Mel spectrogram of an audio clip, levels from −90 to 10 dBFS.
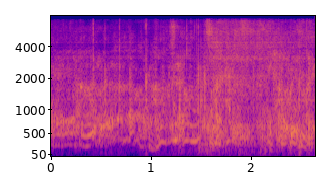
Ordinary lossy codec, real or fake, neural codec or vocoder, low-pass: none; fake; codec, 16 kHz, 4.8 kbps, FACodec; 7.2 kHz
